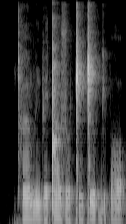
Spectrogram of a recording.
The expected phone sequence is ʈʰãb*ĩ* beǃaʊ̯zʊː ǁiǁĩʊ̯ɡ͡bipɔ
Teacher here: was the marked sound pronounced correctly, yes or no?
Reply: yes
